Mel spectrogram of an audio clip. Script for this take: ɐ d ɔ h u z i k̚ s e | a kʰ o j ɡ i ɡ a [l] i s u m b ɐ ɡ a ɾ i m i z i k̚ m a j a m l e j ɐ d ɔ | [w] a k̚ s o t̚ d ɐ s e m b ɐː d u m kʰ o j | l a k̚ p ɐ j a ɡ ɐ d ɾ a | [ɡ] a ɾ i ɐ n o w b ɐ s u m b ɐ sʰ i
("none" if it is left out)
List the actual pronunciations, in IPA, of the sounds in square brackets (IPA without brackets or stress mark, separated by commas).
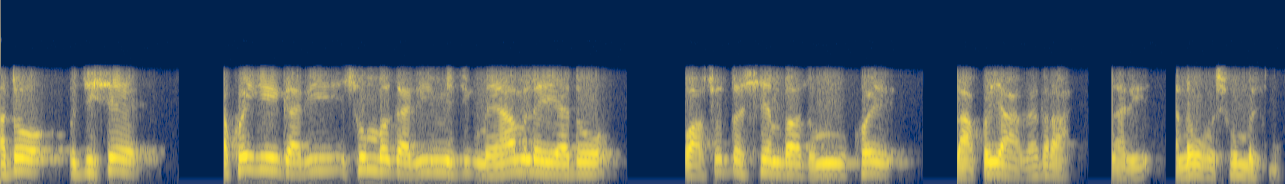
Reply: ɾ, w, ŋ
